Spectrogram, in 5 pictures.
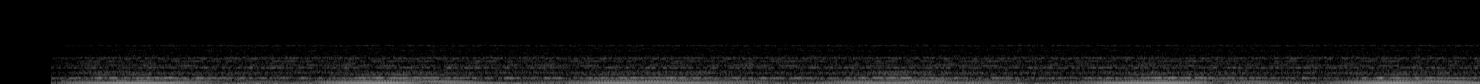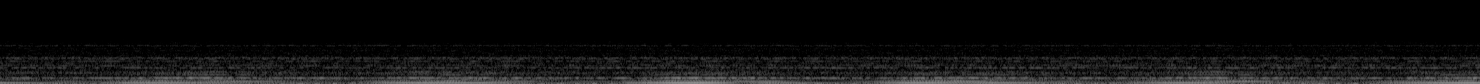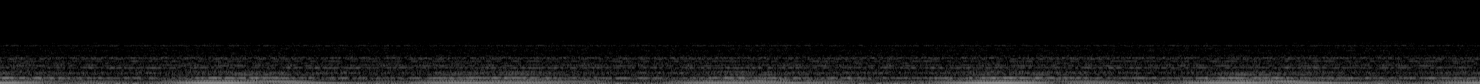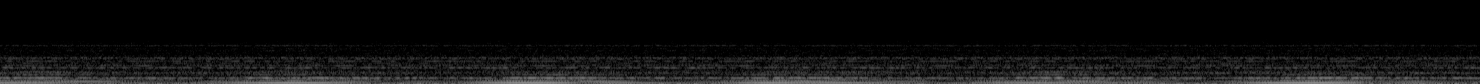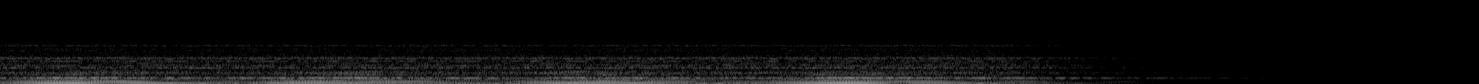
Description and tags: A soft engine or machine of some sort. Syhthesized with VCV rack.
Machine, Sci-Fi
